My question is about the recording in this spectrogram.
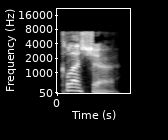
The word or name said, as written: klesha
